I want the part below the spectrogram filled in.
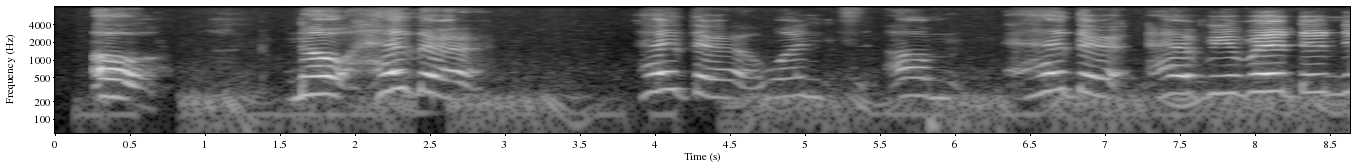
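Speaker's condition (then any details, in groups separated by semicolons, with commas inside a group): Cerebral palsy; able to speak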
